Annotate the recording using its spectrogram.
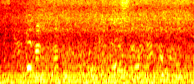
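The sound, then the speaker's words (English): A steady engine drone with low rumbling and churning from a boat cruising along the new Suez Canal in Egypt, past construction sites. It stays continuous and fairly loud throughout with no pauses. “From a boat meandering by construction sites on the new canal Sunday, giant waterspouts are seen slowly raising the level of the waterway.”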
